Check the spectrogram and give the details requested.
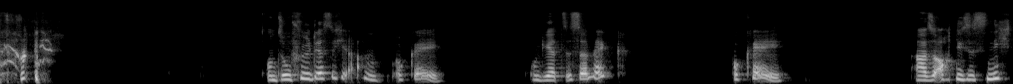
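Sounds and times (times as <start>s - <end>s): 
person clearing throat from a cough urge: 0.0s - 0.7s
speech: 2.7s - 4.5s, 5.3s - 6.3s, 7.3s - 7.9s, 9.1s - 10.1s.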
